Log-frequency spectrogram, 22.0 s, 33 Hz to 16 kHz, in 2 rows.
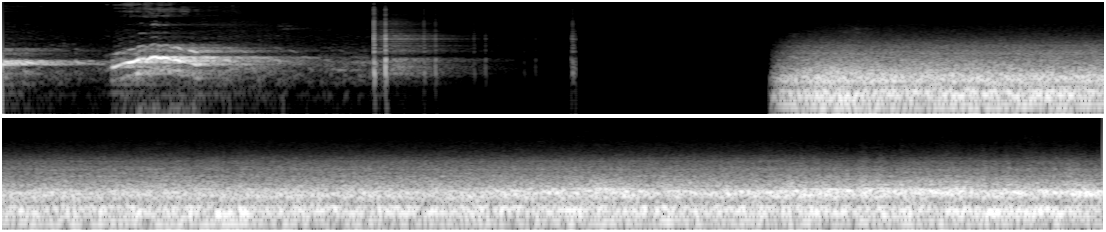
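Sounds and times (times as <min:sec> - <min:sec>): low rumbling drone: 0:07.7 - 0:22.0.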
